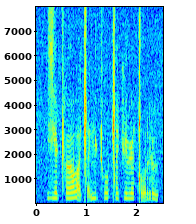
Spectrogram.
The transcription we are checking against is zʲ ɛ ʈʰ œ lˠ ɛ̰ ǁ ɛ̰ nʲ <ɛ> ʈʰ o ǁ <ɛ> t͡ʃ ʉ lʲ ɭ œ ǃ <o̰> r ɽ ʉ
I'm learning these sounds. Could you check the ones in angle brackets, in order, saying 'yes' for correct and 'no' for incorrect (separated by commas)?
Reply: yes, yes, yes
